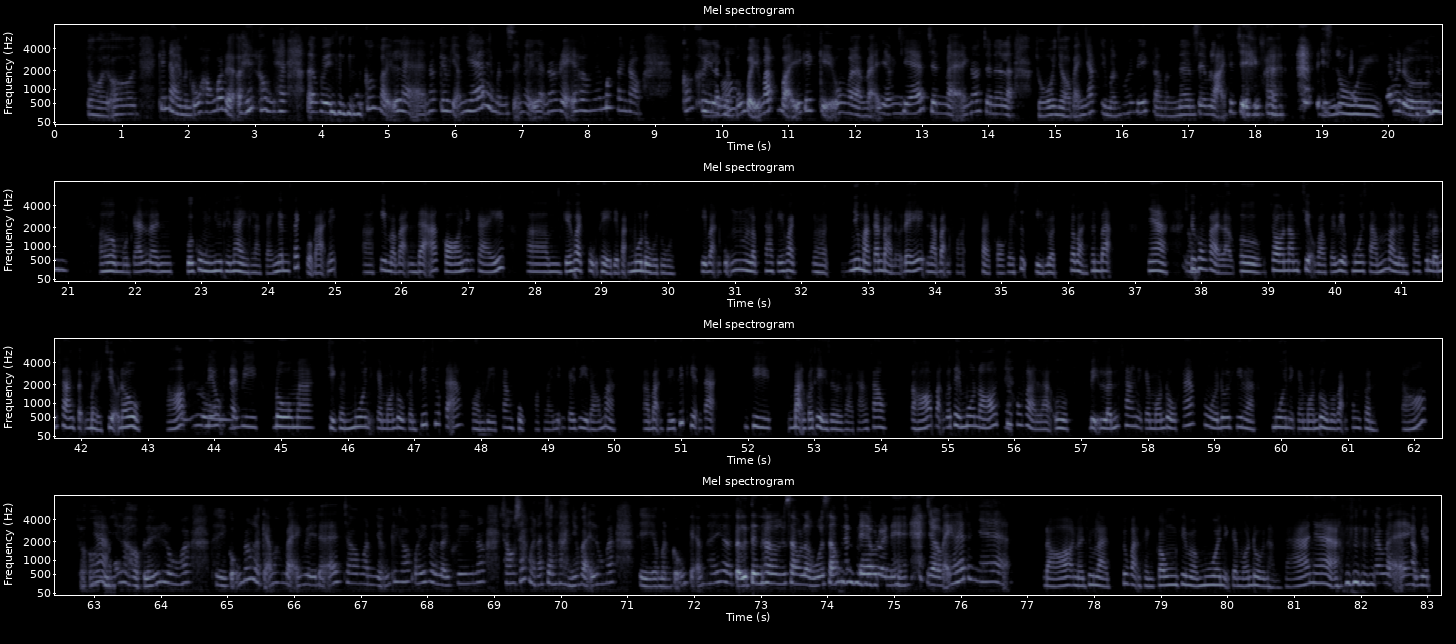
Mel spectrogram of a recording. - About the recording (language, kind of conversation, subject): Vietnamese, advice, Làm sao mua sắm nhanh chóng và tiện lợi khi tôi rất bận?
- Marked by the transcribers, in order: tapping; laughing while speaking: "ý luôn nha"; laugh; background speech; laughing while speaking: "chuyện mà"; chuckle; laugh; unintelligible speech; laugh; laughing while speaking: "nè"; other background noise; laugh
